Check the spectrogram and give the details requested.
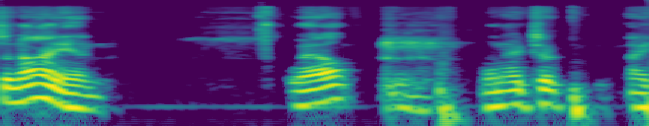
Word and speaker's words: ayin: And how do you pronounce an ayin? Well, when I took my Hebrew class, I was told that most Hebrew speakers don't know how to pronounce the ayin. It's a silent letter, unless you learned Hebrew, or your Hebrew sounds from Arabic.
